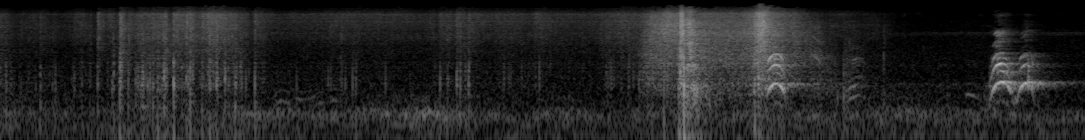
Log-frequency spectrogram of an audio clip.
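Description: Fireworks hissing and crackling, with two loud sharp bangs and bursts of hiss about seven seconds in.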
